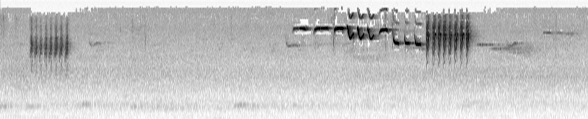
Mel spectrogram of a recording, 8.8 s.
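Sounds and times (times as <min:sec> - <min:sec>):
Eurasian blue tit song: 0:00.0 - 0:01.6, 0:04.1 - 0:08.8.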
